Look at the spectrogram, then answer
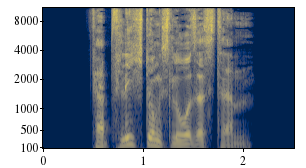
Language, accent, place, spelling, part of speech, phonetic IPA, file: German, Germany, Berlin, verpflichtungslosestem, adjective, [fɛɐ̯ˈp͡flɪçtʊŋsloːzəstəm], De-verpflichtungslosestem.ogg
- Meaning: strong dative masculine/neuter singular superlative degree of verpflichtungslos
